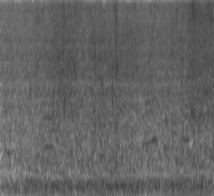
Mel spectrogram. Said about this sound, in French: Euh, il y a les bateaux qui passent. ouais, attends qui passent un petit peu là. Ouais.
